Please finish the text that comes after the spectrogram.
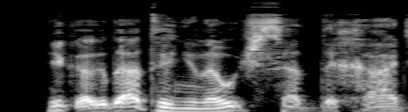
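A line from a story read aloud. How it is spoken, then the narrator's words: Sighing. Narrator (Russian): вздохнул Орлов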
